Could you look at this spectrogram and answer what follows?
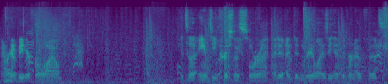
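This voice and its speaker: A man's voice: low-pitched, steady tone, moderate pace, pauses often. A man giving casual, rambling gameplay commentary with some swearing. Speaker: video game streamer. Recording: game music behind the voice. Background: video game music.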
